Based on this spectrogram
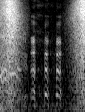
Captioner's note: ahhhhhhhhhhhhhhhhhhhhhhhhhhhhh; sobs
